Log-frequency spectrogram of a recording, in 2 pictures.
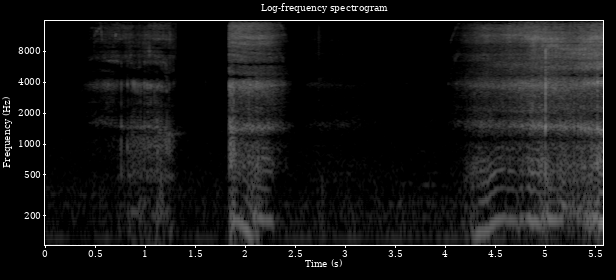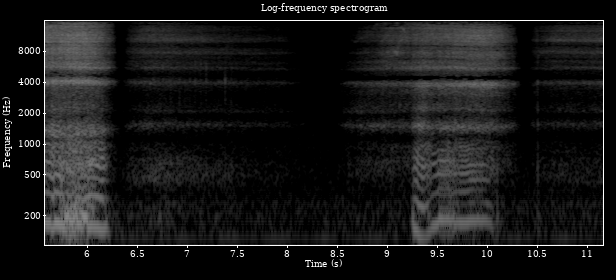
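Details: Loud, rough, fluttering snoring sounds recurring irregularly during sleep, about 15 per minute, from a sleeping girl.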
